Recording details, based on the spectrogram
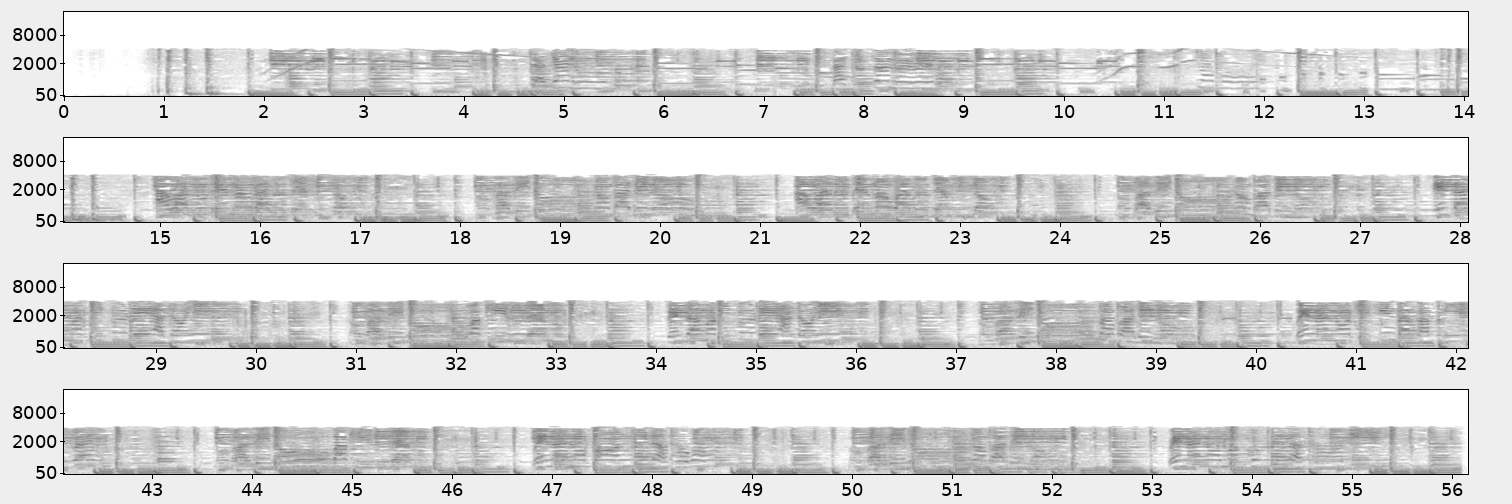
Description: REGGAE
後半はDUBです。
